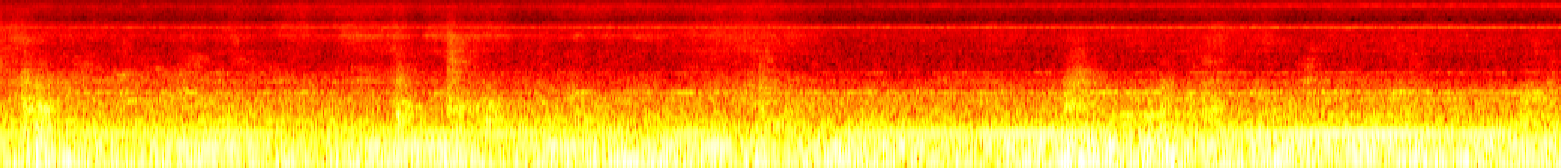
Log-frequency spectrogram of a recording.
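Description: KONE EcoDisc gearless traction lift travelling upward, heard from inside the car: a steady low rumble with a faint even hum and a few faint clicks.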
